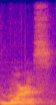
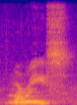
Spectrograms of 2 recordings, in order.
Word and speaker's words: Maurice: And I think, because he's Canadian, it's probably pronounced Morris, but Maurice is how I pronounce it, being American.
